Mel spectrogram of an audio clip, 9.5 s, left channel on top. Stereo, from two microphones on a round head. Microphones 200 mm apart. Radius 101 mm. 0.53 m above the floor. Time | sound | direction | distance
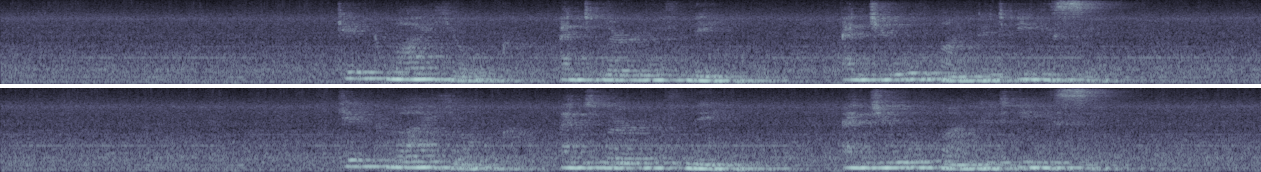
2.5 | a woman speaking | 70° left (ahead or behind) | 2.5 m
